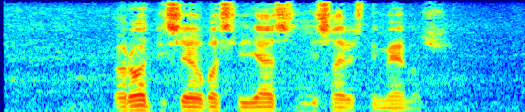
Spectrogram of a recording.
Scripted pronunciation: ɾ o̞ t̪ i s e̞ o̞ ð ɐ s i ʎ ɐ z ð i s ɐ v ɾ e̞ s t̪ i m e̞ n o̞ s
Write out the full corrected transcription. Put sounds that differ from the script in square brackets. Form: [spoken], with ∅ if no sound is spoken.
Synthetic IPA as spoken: ɾ o̞ t̪ i s e̞ o̞ [v] ɐ s i ʎ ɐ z ð i s ɐ [∅] ɾ e̞ s t̪ i m e̞ n o̞ s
